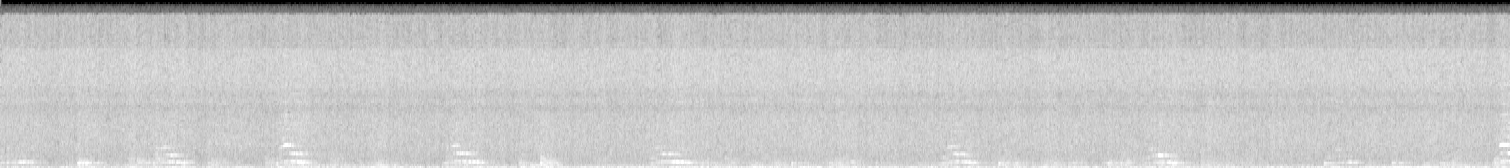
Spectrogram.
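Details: Kitten of the Siamese breed meowing persistently: about a dozen short, curved mews every second or so, some higher and squeakier, set against a continuous low-pitched hum.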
